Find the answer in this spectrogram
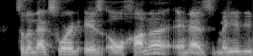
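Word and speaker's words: ʻohana: start of the word so it's gonna be pronounced Ohana instead of just oh ha no I know it's kind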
